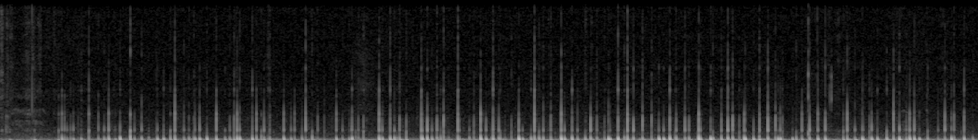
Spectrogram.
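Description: A thin, solid, flat rectangular cork board held close to the microphone is scratched and tapped with long nails and fingertips. The result is a dense, continuous stream of quick, dry, low-pitched taps and soft scratches with no ring, and a muffled thud underneath.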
